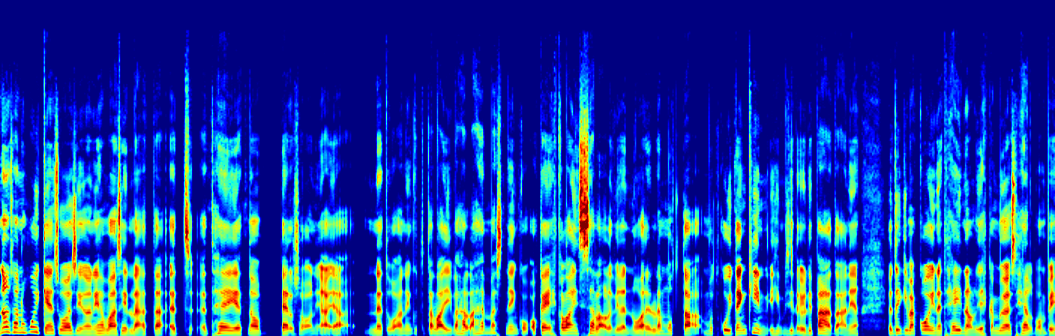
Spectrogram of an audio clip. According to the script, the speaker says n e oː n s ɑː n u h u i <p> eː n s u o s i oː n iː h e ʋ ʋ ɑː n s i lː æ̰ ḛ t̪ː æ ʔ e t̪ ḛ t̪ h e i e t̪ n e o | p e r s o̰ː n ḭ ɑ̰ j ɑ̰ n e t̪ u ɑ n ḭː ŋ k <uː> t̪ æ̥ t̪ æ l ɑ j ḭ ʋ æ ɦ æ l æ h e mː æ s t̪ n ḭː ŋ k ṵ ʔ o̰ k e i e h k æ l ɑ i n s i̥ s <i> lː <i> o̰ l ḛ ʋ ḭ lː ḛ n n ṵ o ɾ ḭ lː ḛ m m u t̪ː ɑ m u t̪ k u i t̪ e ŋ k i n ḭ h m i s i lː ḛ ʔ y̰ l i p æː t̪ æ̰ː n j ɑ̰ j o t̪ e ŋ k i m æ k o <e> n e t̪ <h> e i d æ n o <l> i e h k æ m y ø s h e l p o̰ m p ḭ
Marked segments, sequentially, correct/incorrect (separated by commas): incorrect, incorrect, incorrect, incorrect, incorrect, correct, correct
